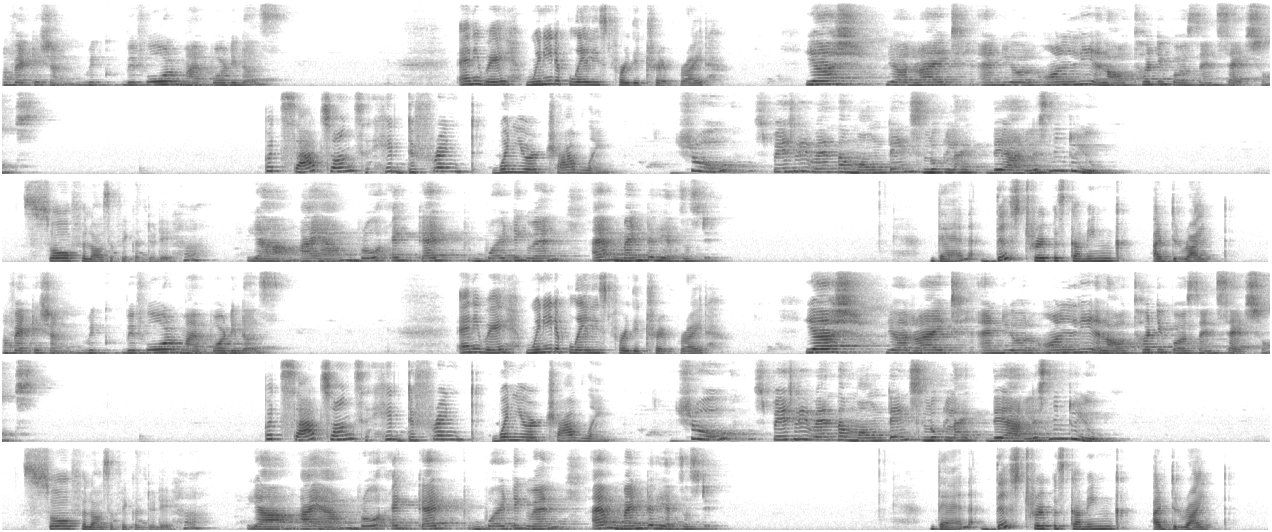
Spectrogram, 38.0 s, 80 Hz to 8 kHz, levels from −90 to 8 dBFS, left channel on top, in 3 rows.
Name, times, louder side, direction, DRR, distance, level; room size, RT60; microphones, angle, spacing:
voice 1, 0.0-2.7 8.0-13.0 19.4-23.8 27.8-32.5, right 1 dB, 40° right, 0.9 m, -27 dB
voice 2, 4.6-7.2 15.3-17.3 17.6-18.8 25.6-27.4 34.7-36.5 36.9-37.6, equal, 20° right, 1.3 m, -27 dB
10.5 x 7.2 x 3.4 m
head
